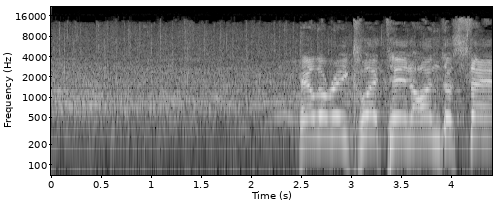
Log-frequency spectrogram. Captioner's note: cheers and Applause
